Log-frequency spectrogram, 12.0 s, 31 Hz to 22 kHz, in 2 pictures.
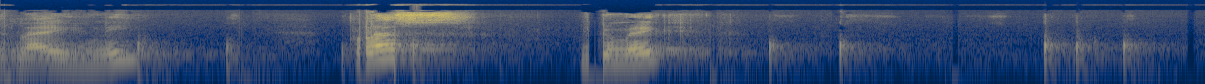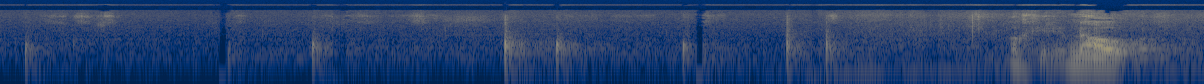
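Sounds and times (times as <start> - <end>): marker writing on a whiteboard: 0.5 - 2.5, 3.5 - 10.5.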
